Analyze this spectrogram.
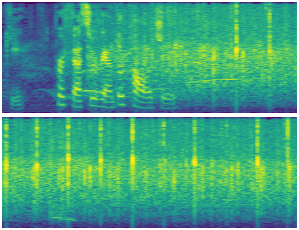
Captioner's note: cheers and applause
